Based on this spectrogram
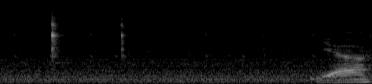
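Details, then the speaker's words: iBook G3 Indigo clamshell, 366 MHz, about 21 years old, at power-on with chime and backlight working. Two sharp isolated ticks about 0.7 s apart in a quiet room: the head-clicking of a dead hard drive. "green light and we have a chime and a worse sounding hard drive but we do have a backlight so all is good but yeah something's up with these drives"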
